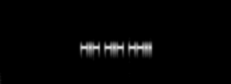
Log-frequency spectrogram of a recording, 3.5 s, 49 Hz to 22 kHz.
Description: Morse code, heard as a keyed tone, about 40 wpm, 700 Hz. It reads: KKZ
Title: USA Call Sign Postfixes - 3 Letters 40wpm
